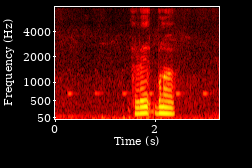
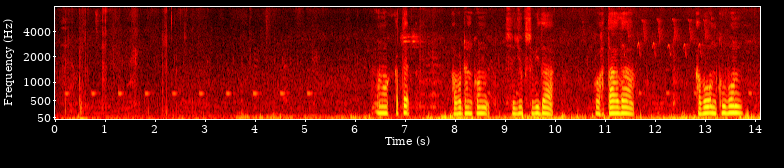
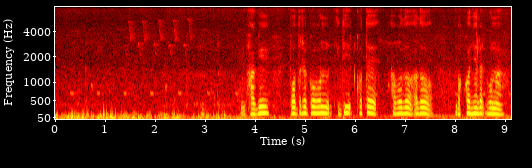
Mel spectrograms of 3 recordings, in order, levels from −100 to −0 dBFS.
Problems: none marked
